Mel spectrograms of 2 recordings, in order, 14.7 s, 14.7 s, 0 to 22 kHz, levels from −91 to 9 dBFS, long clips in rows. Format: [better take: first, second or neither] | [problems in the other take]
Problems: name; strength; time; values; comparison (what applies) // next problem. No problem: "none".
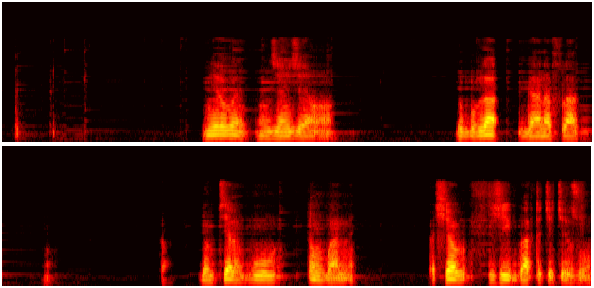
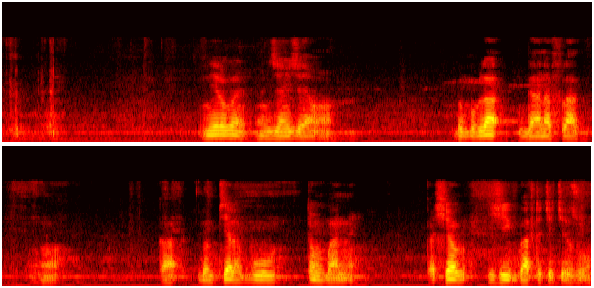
second | noise reduction (neural mask model RNNoise)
